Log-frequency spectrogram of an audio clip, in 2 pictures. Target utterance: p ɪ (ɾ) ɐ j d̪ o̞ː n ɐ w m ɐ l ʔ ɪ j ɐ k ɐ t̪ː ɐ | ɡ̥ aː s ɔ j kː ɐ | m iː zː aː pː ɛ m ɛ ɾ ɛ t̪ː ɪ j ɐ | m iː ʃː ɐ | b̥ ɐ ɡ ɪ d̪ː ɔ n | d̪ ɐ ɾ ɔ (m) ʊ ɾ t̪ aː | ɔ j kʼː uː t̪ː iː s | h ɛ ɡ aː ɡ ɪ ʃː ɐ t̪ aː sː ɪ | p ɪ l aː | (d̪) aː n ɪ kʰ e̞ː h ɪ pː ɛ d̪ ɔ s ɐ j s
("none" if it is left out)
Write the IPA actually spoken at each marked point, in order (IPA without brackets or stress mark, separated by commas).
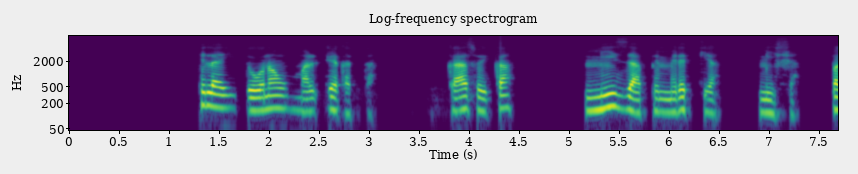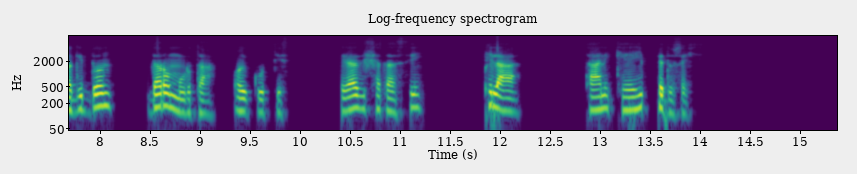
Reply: l, m, t̪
